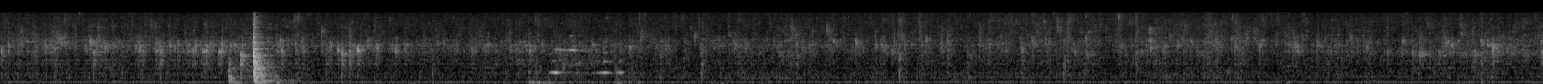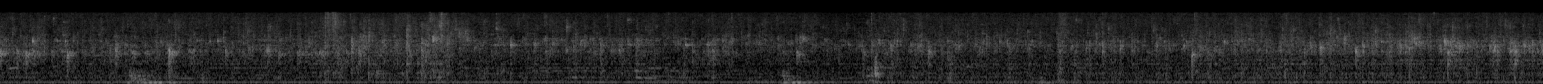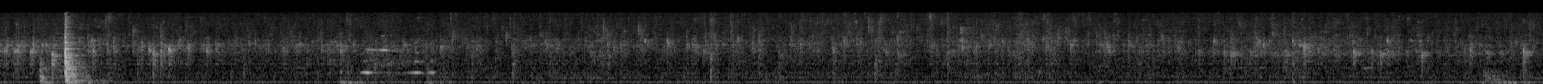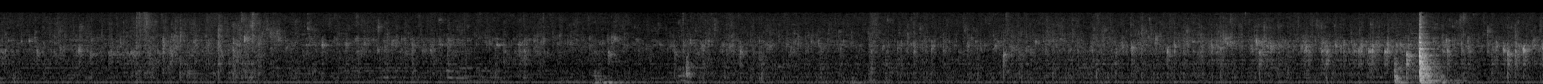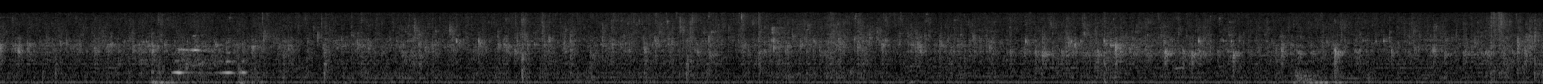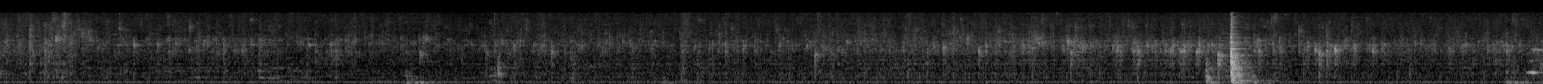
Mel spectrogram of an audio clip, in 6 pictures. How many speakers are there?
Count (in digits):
0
